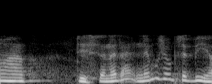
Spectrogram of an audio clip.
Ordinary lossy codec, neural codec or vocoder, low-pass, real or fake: AAC, 16 kbps; codec, 16 kHz, 2 kbps, X-Codec, WavLM features, trained on Multilingual LibriSpeech; 7.2 kHz; fake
